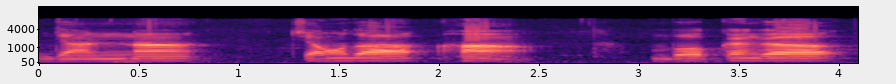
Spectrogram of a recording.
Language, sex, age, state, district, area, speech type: Punjabi, male, 45-60, Punjab, Moga, rural, read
